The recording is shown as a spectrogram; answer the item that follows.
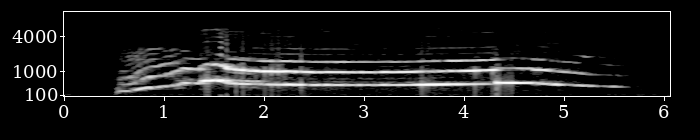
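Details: Doberman bitch home alone, giving one sustained howl of about five seconds: a quick rising start, then a steady tone holding level before slipping gently downward at the end; faint indoor quiet around it.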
